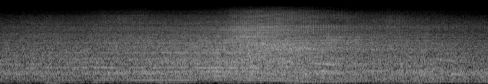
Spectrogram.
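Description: A motor vehicle passing close by, its engine and tyre noise swelling to a peak about halfway through and then fading, the engine hum dropping in pitch as it goes past.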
